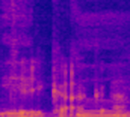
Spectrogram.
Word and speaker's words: Titicaca: Titicaca. Really hard to say. Correctly, yeah. Yeah, it's just Titicaca, but if you want to say it like the indigenous people, it's hard to say.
